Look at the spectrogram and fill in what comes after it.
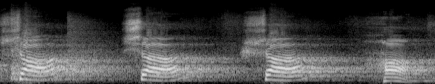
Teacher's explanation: श ह तोकि मुख से उष्म वायु बाहर आती है इन वर्णों के उच्चारण में इसीलिए इन्हें ऊष्म व्यंजन कहा जाता है। ये व्यंजन जो है वह अंगों के घर्षण और रगड़ से उत्पन्न होते हैं। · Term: उष्म व्यंजन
